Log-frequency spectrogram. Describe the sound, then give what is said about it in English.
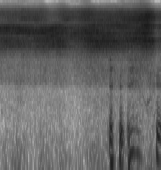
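A person makes a sustained, loud hiss imitating a snake as a goodbye while slipping away, a steady breathy rush lasting the whole moment, with a few voiced murmurs or laughs breaking in near the end. “You just hissed like a snake on your fucking for your goodbye, like snaking away.”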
